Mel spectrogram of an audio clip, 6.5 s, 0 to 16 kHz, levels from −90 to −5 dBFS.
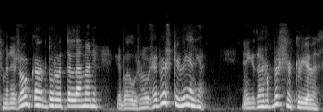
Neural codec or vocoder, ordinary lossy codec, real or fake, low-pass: codec, 16 kHz, 4 kbps, X-Codec, HuBERT features, trained on general audio; Opus, 24 kbps; fake; 7.2 kHz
